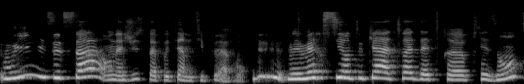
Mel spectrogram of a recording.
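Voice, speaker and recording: Using very wide pitch swings, a woman speaks at a high pitch. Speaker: podcast host.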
